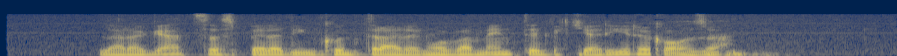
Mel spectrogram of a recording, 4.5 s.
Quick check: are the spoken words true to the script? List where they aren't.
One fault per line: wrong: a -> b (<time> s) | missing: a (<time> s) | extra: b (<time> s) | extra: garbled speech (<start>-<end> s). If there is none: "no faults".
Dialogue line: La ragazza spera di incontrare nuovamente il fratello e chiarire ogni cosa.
missing: fratello (2.8 s)
missing: ogni (3.2 s)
